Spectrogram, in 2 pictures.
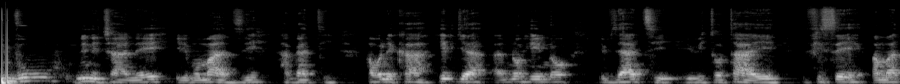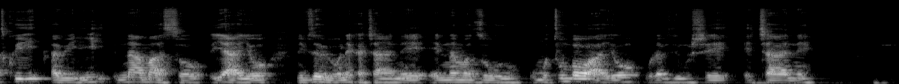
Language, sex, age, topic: Rundi, male, 25-35, agriculture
